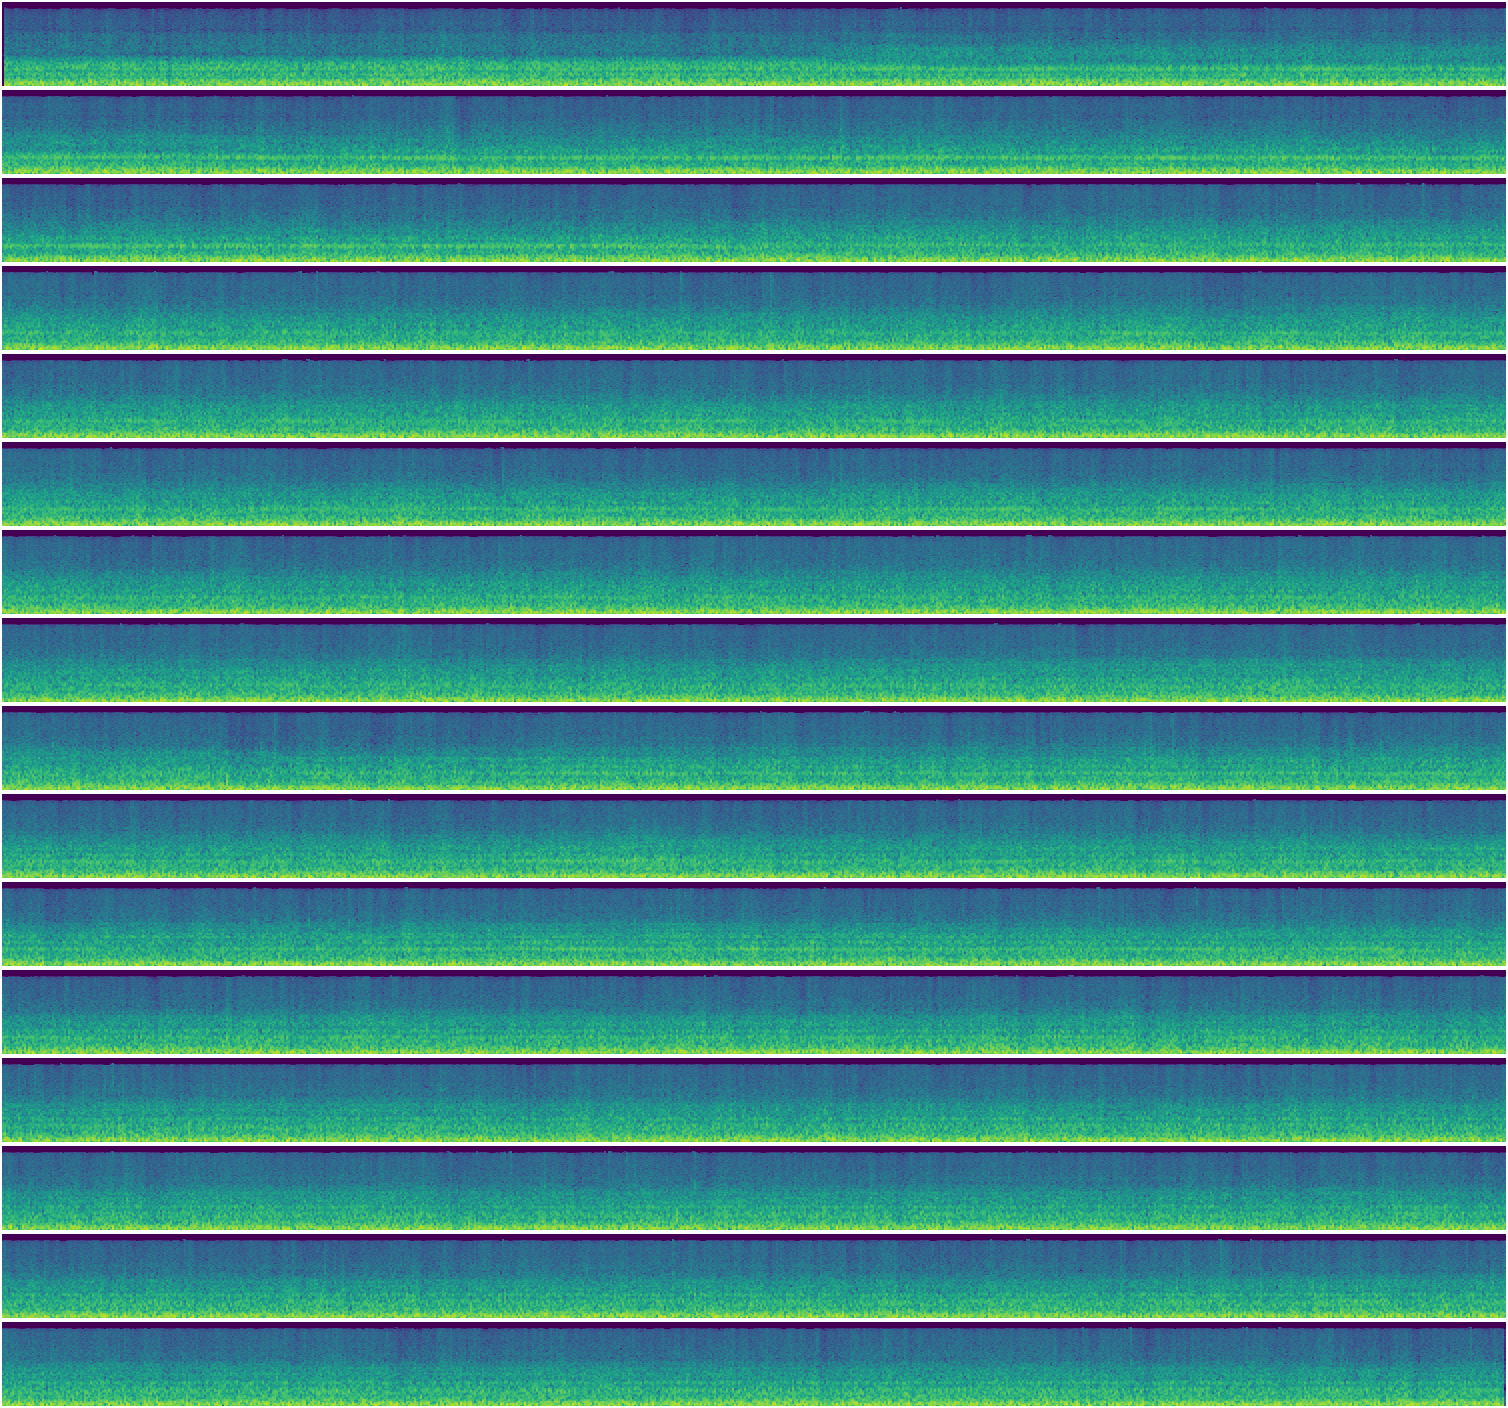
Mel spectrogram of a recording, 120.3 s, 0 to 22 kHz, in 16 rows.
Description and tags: Car Strong Wind Noise
Recorded with a Sony digital voice recorder, model ICDUX560.
blow, blowing, car, gusting, intense, loud, strong, travel, vehicle, wind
